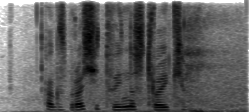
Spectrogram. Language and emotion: Russian, neutral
